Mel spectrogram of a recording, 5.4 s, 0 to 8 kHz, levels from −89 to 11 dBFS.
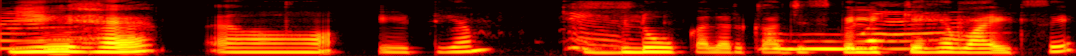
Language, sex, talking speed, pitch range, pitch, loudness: Urdu, female, 165 wpm, 210-255 Hz, 230 Hz, -18 LUFS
